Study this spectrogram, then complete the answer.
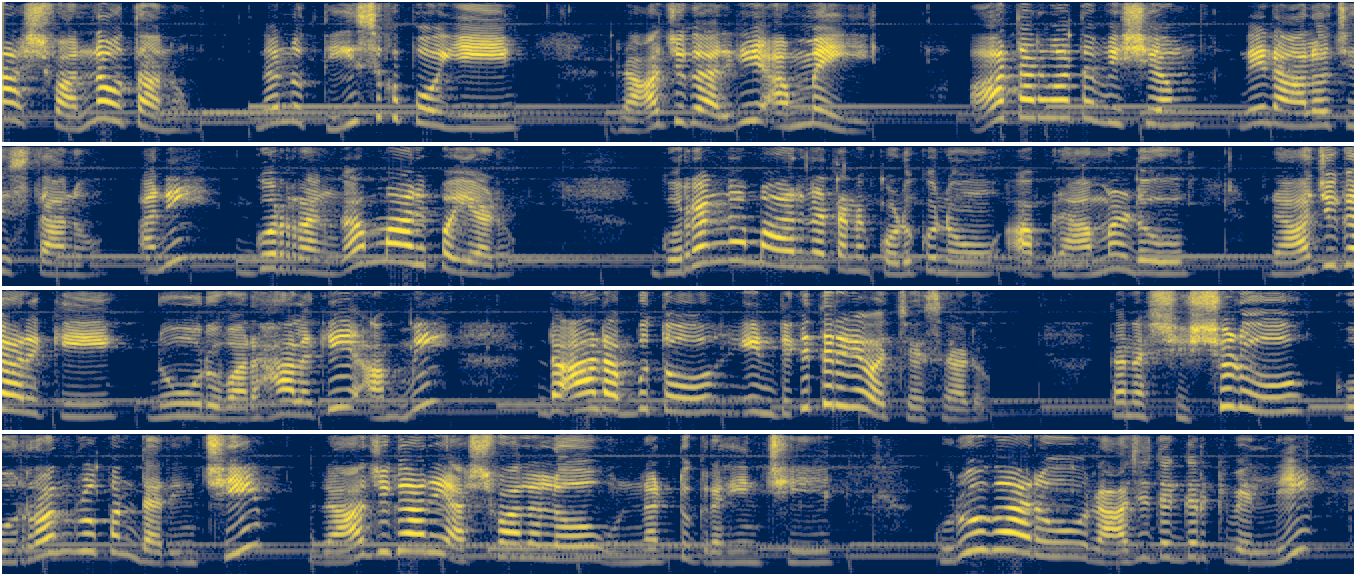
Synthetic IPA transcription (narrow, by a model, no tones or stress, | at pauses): aːʃʋɐnːɐwut̪aːnunɐnːut̪iːsukupo̞ːji | ɾaːd͡ʒuɡaːɾikiɐmːeːji | aːt̪ɐɾʋaːt̪ɐʋiʂɐjɐmne̞ːnuaːlo̞ːt͡ʃist̪aːnuɐniɡurːɐŋɡaːmaːɾipɔːjːaːɽu | ɡurːɐŋɡaːmaːɾinɐt̪ɐnɐko̞ɽukunua̰ːbɾaːmɐnɐɽu | ɾaːd͡ʒuɡaːɾikinuːɾuʋɐɾɐɦaːlɐkiɐmːi | ɖaːɖɐbːut̪o̞ːiɳʈikit̪iɾiɡiʋɐt͡ʃːeːʃaːɽṵ | t̪ɐnɐʃiʃːuɽuɡurːɐnɾuːpɐnd̪ʱɐɾiɲt͡ʃi | ɾaːd͡ʒuɡaːɾiɐʃʋaːlɐlo̞ːunːɐʈːuɡɾɐɦiɲt͡ʃi | ɡuɾuɡaːɾuɾaːd͡ʒɐd̪ɐɡːɐɾikiʋe̞ɭːi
